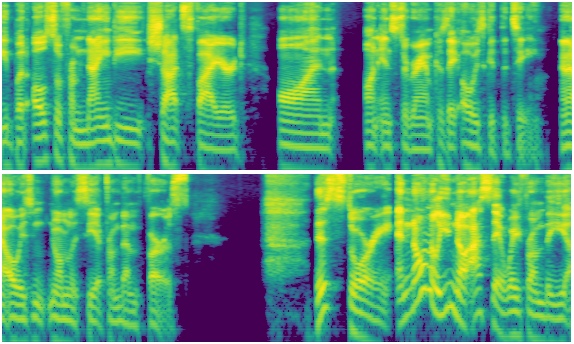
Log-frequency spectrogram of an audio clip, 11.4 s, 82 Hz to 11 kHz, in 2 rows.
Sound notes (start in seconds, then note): 8.3 sighs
